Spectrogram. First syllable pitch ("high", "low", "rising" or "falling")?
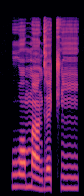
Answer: high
